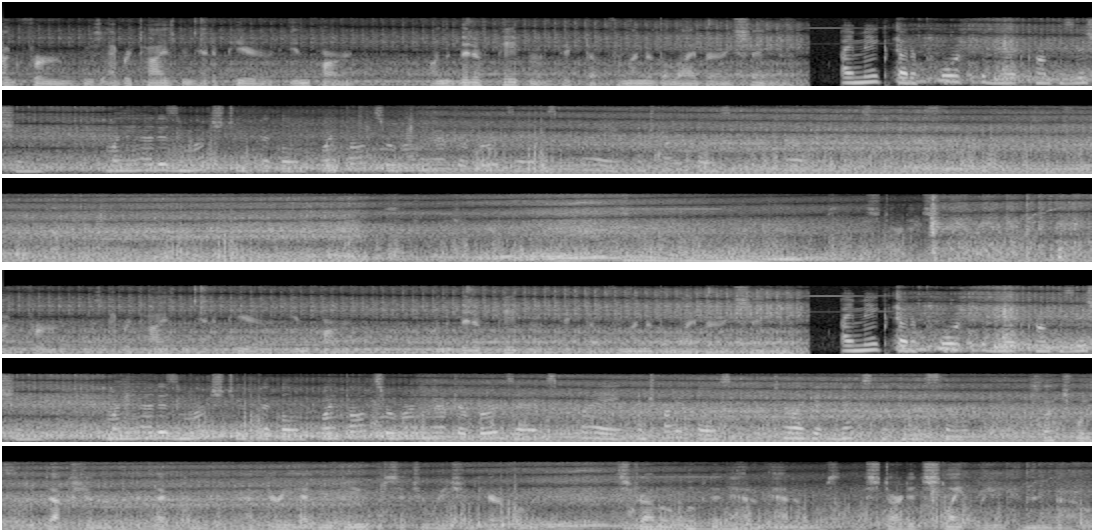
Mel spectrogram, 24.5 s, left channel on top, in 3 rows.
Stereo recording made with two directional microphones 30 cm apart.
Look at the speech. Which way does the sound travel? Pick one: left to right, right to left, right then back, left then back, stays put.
left to right.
